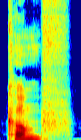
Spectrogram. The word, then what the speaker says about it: comfortable: right and another one comfortable comfortable comfortable let's hear it again remember i always say it's not four syllables it's three full comfortable that's how we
